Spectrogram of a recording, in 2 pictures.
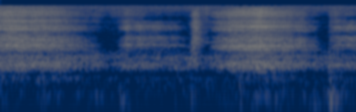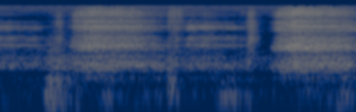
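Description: A woman breathing hard from exercise, faint, with in- and out-breaths following each other about once a second.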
